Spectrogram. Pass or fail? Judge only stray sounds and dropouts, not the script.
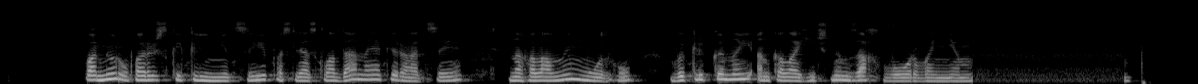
pass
